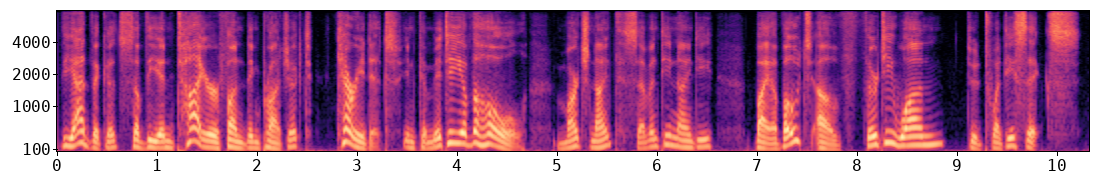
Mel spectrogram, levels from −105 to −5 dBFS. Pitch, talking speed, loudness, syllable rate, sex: 150 Hz, 155 wpm, -19 LUFS, 4.4 syllables/s, male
